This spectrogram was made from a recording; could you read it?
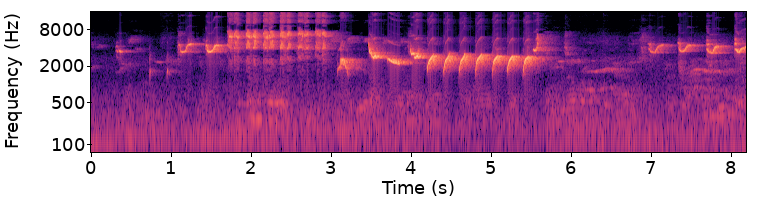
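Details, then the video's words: Unedited Asian brown flycatcher singing, used to tutor songbirds: high twittering with a buzzy trill, then a long rhythmic series of a dozen descending slurred notes, ending with short level whistles. "Sikatan londo durasi 15 menit, Reall No editan, cocok buat masteran semua burung"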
